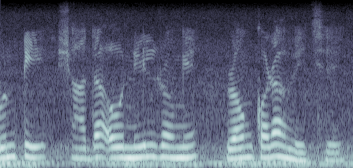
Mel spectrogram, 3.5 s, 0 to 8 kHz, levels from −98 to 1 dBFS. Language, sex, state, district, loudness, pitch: Bengali, female, West Bengal, Alipurduar, -16 LUFS, 180 Hz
